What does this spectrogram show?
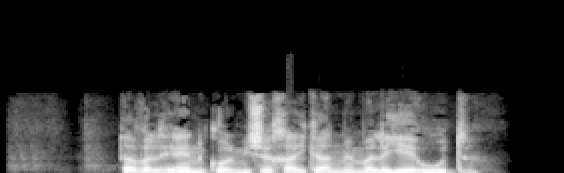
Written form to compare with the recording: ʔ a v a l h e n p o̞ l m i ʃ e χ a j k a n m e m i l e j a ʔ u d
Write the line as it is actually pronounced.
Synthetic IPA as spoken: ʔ a v a l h e n k o̞ l m i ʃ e χ a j k a n m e m a l e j e ʔ u d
